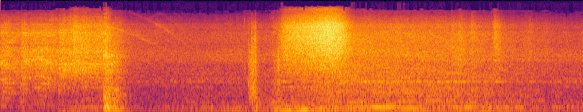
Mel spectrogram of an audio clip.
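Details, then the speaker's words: Cheap Subaru with loss of power, started with holes cut in the exhaust to test a suspected blockage: harsh, raspy roar with hissing puffs that swell when revved, exhaust pouring out the holes; revs okay. "when I step on the gas you can hear the exhaust pouring out those holes"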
